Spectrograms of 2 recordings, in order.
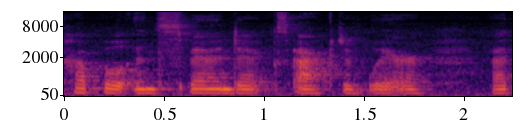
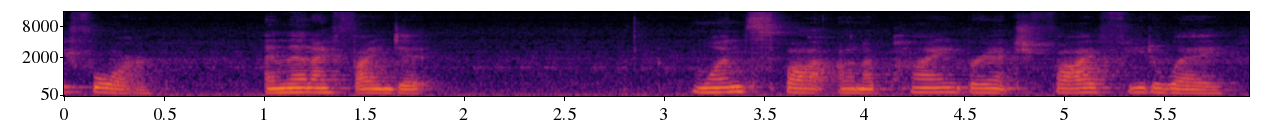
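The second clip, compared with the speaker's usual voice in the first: ordinary delivery, nothing marked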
